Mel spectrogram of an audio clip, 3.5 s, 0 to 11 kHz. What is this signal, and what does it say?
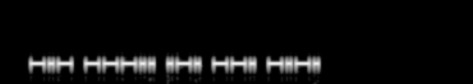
Morse code, heard as a keyed tone, about 34 wpm, 700 Hz. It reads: K8RGC
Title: USA Call Signs - 5 Characters - Repeated 2x - 35wpm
